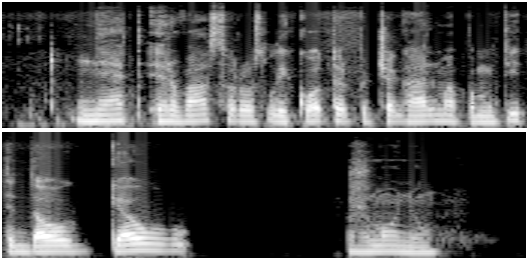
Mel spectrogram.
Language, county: Lithuanian, Vilnius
